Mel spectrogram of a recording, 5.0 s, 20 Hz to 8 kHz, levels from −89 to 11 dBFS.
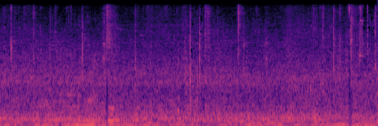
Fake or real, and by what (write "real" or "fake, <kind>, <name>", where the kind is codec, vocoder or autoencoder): real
